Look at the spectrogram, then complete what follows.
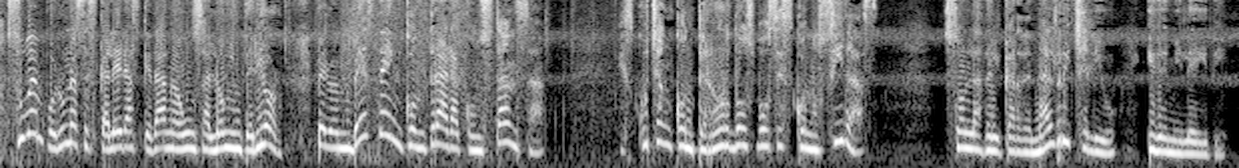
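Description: Narradora de radionovela con voz aguda. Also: female voice, a little high, lively intonation, moderate pace, warm tone, slightly rough. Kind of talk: scripted dramatic narration of a radio drama.

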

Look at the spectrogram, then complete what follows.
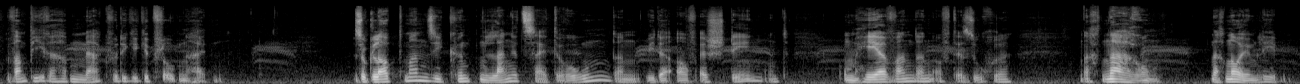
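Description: Creaky, learned vampire-hunting baron. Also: male voice, medium pitch, lively intonation, slight background noise. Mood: grave, matter-of-fact. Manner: measured, scholarly, ominous. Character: baron, eerie learned vampire researcher, grave and deliberate. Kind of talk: radio drama acting.

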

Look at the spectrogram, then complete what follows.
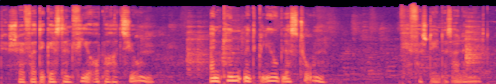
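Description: An actress in a radio drama playing a guarded, worried East German clinic secretary with a clipped, discreet manner. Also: female voice, very deep voice, normal speed, vocal fry, mellow, exaggerated voice. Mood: worried, hushed.

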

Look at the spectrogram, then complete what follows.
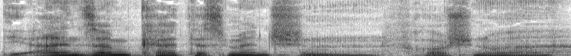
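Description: A fallen opera star in his eighties, lonely and bitter. The voice is low and husky, and he delivers his radio-play monologue at an unhurried pace, with weighty, theatrical pauses. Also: lively intonation, a little mellow, full character voice. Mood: brooding, confessional. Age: 80s.

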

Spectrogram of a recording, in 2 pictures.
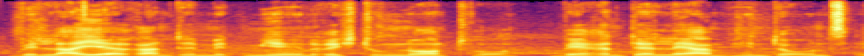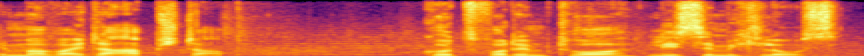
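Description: Guy narrating a fantasy audio drama in first person, lowish voice, faint music under it. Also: steady tone, moderate pace.

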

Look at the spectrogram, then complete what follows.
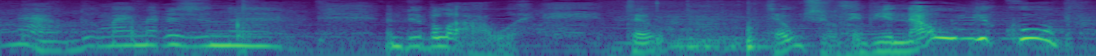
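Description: Animated, brash older aunt. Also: female voice, on the high side, moderate pace. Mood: sardonic. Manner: blunt, wisecracking. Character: tante Ali, brash, sardonic older barfly aunt. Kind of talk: Dutch radio comedy drama acting.

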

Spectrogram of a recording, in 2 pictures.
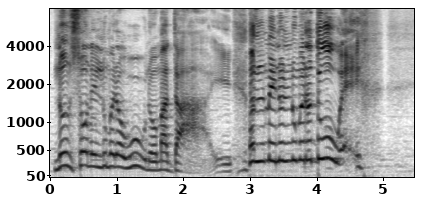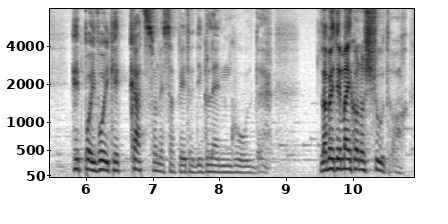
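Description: An actor playing a bitter, needy, boastful failed pianist in a halting theatrical radio monologue that swings between murmurs and outbursts. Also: male voice, on the high side, big pitch swings, faint music behind, full character voice. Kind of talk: radio theatre monologue, addressing imagined listeners.

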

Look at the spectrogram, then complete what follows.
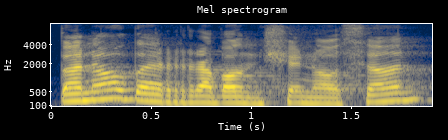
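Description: A woman narrating a religious book from a script, in a measured, formal literary manner. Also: lowish voice, expressive, a bit bright. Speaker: audiobook narrator.

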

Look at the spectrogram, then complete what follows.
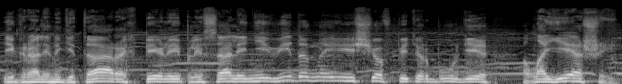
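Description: A man narrating a literary radio drama with measured, expressive storytelling phrasing. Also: medium pitch, music in the background.

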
